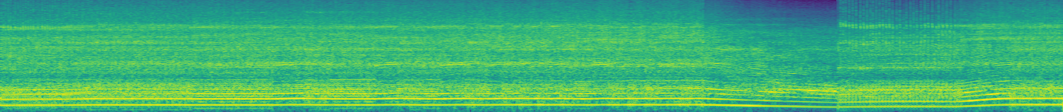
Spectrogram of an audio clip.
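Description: A gas-powered saw runs loud and close with a steady engine drone, its pitch dipping as the blade bogs into the cut and then recovering, alone without speech.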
